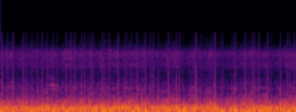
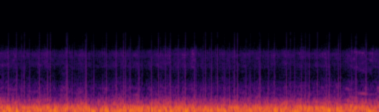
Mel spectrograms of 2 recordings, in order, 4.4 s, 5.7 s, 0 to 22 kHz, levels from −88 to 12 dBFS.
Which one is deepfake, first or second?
second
